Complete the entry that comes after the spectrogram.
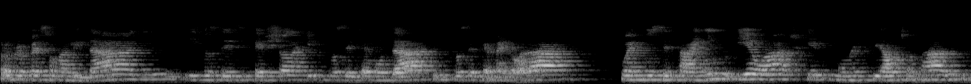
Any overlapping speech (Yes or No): No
